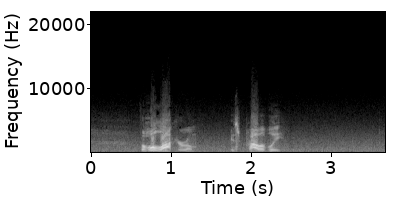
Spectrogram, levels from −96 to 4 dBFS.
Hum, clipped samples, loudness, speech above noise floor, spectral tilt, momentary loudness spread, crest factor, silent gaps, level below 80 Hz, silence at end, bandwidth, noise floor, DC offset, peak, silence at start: none; under 0.1%; -21 LUFS; 27 dB; -4.5 dB/octave; 20 LU; 18 dB; none; -68 dBFS; 1.3 s; 7.4 kHz; -47 dBFS; under 0.1%; -8 dBFS; 0.65 s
